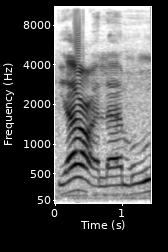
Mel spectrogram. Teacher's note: মধ্যে আরজি তিন আলিফ লম্বা হবে, তিন আলিফ লম্বা করে এখানে অক্ফা করতে হবে, লাম পেশ লু, নুন জবর না, ইয়ালামুন।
